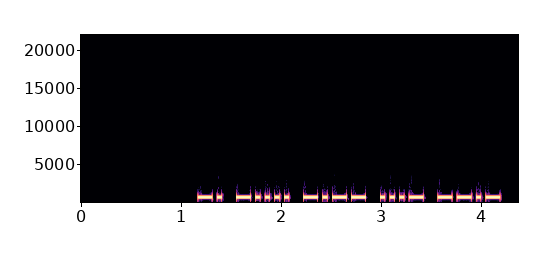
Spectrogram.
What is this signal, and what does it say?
Morse code, heard as a keyed tone, about 25 wpm, 700 Hz. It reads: N6YVQ
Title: USA Call Signs - 5 Characters - 4x Character Spacing - 25wpm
